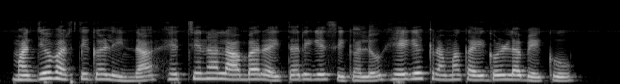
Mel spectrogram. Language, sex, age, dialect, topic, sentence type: Kannada, female, 25-30, Coastal/Dakshin, agriculture, question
